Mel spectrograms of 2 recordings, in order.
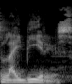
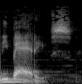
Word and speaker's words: Liberius: uh Odo aser uh famous liberus no liberus sorry if I let's use the Latin pronunciation liberius so liberius was a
